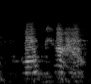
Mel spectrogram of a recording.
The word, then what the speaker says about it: prokaryote: And to help me remember some more differences in this next part, I like to remember that pro in prokaryote rhymes with no, and u in eukaryote rhymes with do.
